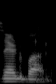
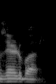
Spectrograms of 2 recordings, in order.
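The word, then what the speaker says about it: z̄: We read it like this, z bar. Okay. This is the pronunciation, z bar.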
